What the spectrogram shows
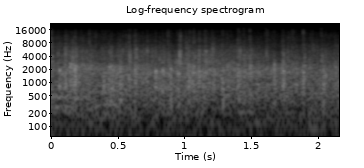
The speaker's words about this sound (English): Come on, let's give God a clap, clap offering. Amen.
